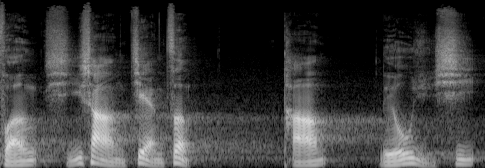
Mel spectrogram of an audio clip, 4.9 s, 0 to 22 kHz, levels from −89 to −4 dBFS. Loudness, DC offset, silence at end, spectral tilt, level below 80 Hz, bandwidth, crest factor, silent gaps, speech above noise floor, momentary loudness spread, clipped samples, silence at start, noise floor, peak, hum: -24 LUFS; under 0.1%; 0.15 s; -4.5 dB/octave; -50 dBFS; over 20 kHz; 22 dB; none; 30 dB; 13 LU; under 0.1%; 0 s; -54 dBFS; -2 dBFS; none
